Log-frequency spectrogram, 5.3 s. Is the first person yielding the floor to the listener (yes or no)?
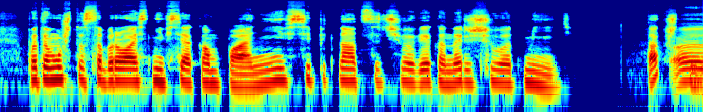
yes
